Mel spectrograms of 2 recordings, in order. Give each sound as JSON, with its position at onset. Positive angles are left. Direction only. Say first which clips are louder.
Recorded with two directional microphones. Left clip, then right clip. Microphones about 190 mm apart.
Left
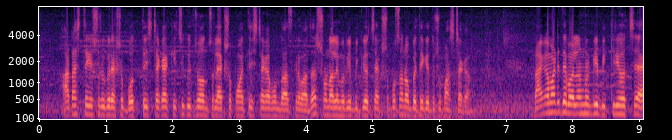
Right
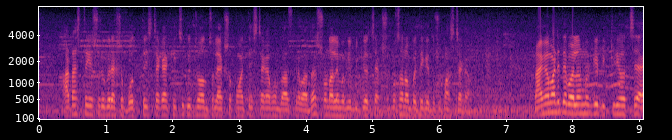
{"t": 0.3, "sound": "speech", "louder": "left 4 dB", "side_deg": 40}
{"t": 7.4, "sound": "speech", "louder": "left 1 dB", "side_deg": 40}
